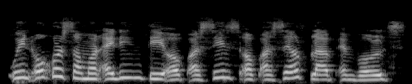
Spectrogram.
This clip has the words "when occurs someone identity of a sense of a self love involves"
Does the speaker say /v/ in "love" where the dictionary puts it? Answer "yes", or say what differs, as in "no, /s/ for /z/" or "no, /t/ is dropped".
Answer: no, /b/ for /v/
